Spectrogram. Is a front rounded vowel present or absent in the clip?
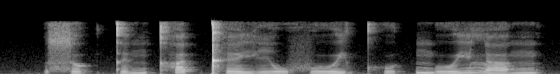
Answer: absent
